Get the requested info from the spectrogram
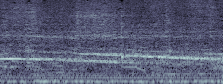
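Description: A siren-like wailing tone that slides slowly down in pitch, over loud, continuous low bass.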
